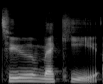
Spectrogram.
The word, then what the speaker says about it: Tumeke: Tumeke, pronounced Tumeki.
